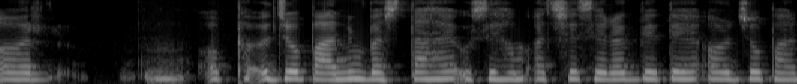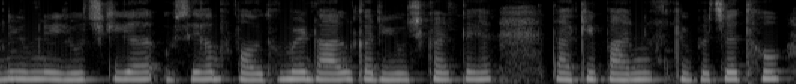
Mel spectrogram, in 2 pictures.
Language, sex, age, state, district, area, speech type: Hindi, female, 18-30, Uttar Pradesh, Jaunpur, urban, spontaneous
